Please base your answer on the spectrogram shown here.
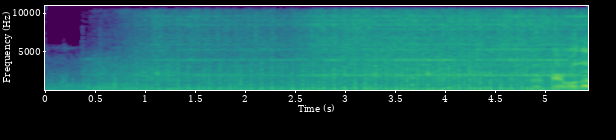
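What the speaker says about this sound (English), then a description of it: "that's a helicopter that appears to have a pair of magical floating gun pods" A helicopter flies in the military strategy video game Broken Arrow. Its steady, throbbing rotor drone runs throughout and grows slightly louder toward the end.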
